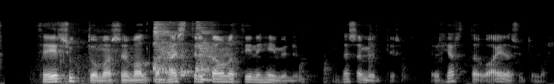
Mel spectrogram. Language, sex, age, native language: Icelandic, male, 30-39, Icelandic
